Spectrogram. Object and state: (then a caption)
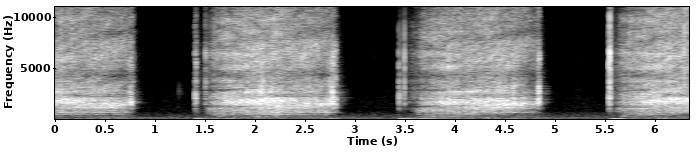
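Dried gourd shell scratched with nails. Long nails slowly scratch the rough surface of a large, hollow dried gourd shell. They make four sustained, breathy rasping strokes, bright and hissy with almost no low end, each separated by a brief near-silence.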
